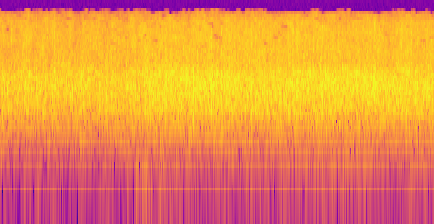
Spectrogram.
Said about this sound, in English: Can you please give Brittany and Dustin a round of applause?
